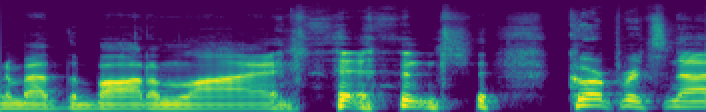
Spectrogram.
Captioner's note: laughter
